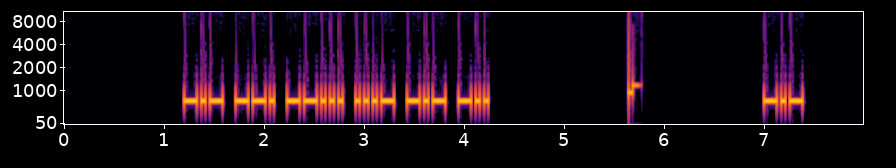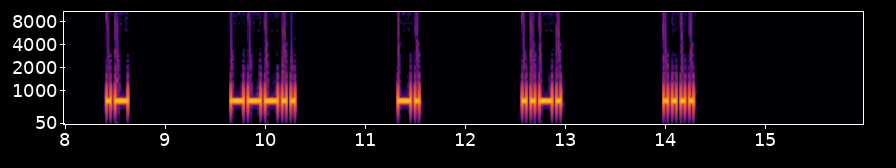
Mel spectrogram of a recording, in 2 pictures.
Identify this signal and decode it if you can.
Morse code, heard as a keyed tone, about 28 wpm, spaced as for 12 wpm, 700 Hz. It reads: KG7VKD KA8NFH
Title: USA Call Signs - 6 Characters - 8x Character Spacing - 28wpm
